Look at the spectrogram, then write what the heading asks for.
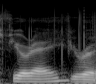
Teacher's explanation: With the accent on the last syllable.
